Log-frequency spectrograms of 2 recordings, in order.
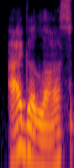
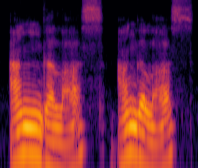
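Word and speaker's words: ἄγγελος: Now we see that double gamma, which makes it not agalos, but angelos for angel or messenger.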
